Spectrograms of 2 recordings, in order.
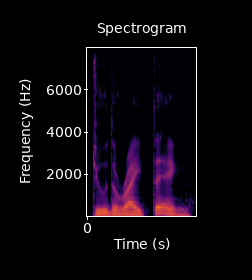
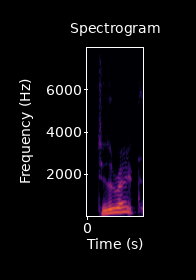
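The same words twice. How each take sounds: First: Said in the usual way. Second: "right" lifted much higher in "Do the right thing"; emphatic motto. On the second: Real, not acted. Stating his values to the host with "right" raised. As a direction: punch "right" up high. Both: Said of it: "repeats the motto".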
